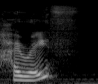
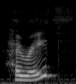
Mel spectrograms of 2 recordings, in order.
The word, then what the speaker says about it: hiraeth: I think it's pronounced Hirath. Hirath? It's spelled H-I-R-A-E-T-H.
